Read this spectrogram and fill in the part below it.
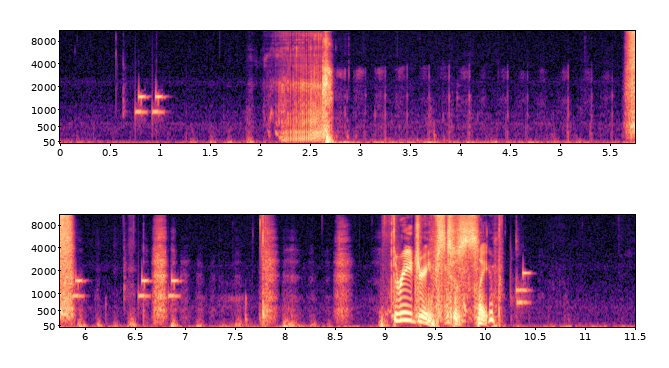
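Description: A game menu beeps softly as a selection moves.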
